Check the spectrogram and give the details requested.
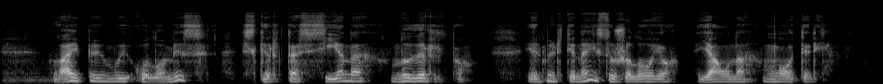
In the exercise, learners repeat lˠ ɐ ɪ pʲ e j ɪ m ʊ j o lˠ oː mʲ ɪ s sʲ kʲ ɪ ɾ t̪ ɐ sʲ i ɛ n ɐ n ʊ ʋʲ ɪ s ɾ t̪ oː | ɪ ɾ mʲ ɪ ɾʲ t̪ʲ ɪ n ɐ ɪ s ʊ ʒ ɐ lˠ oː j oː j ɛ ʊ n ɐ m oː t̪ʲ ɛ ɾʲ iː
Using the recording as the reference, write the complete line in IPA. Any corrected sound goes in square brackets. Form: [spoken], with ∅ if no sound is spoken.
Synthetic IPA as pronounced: lˠ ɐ ɪ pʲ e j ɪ m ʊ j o lˠ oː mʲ ɪ s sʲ kʲ ɪ ɾ t̪ ɐ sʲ i ɛ n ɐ n ʊ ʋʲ ɪ [∅] ɾ t̪ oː | ɪ ɾ mʲ ɪ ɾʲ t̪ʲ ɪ n ɐ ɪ s ʊ ʒ ɐ lˠ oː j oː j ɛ ʊ n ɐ m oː t̪ʲ ɛ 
